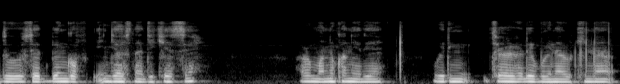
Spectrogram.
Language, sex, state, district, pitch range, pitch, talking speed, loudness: Nagamese, male, Nagaland, Kohima, 125-130 Hz, 130 Hz, 175 wpm, -15 LUFS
